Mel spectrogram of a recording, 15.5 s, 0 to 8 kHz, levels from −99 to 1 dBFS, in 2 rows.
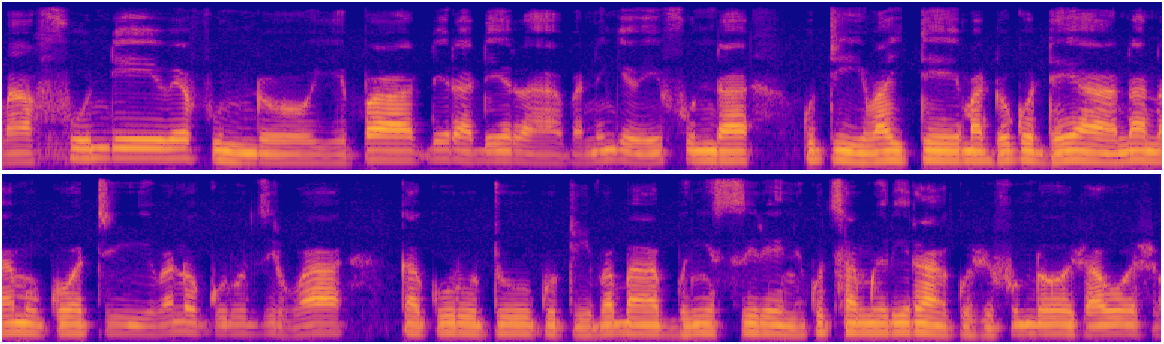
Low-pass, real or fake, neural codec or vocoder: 7.2 kHz; real; none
